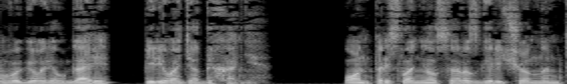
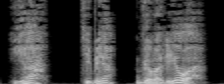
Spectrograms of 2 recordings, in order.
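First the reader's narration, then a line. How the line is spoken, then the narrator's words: Breathless exclamation. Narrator (Russian): выдохнула Гермиона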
